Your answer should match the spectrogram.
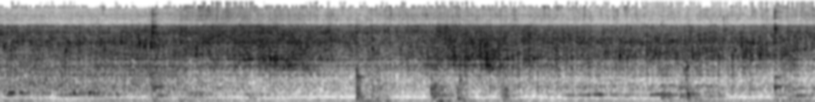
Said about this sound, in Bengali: আর অল্প আছে, এগুলো ভেজে নেব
